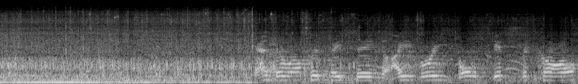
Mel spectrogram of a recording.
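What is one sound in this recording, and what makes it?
Horses' hooves thud on a dirt track.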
